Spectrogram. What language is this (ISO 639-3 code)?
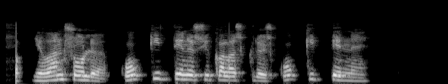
chm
